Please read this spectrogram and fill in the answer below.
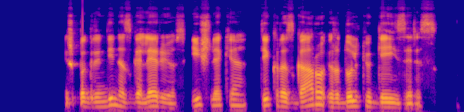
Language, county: Lithuanian, Vilnius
